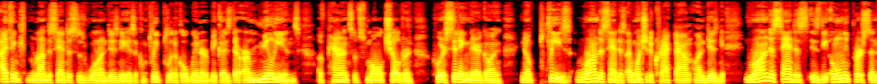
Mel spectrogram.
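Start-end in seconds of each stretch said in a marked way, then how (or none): none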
